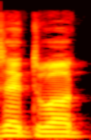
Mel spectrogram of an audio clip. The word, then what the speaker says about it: Edouard: Okay, so Owen Hazen says, why was Edouard dropped? – That's how you pronounce that, is it? – Yeah.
